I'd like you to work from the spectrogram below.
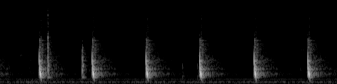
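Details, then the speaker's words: Regular sharp clicks at about 110 a minute from a portable AED trainer's voice-prompt device, pacing chest compressions during simulated CPR after a simulated defibrillation. "It gives you the heartbeat at the rhythm you're supposed to give your chest compressions. That's insane."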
